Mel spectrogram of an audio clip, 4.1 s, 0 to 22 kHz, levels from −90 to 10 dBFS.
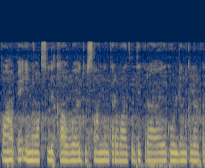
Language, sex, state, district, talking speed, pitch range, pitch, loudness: Hindi, female, Uttar Pradesh, Gorakhpur, 235 wpm, 185-190 Hz, 185 Hz, -15 LUFS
